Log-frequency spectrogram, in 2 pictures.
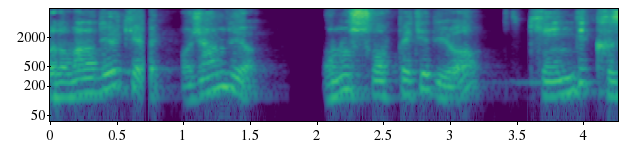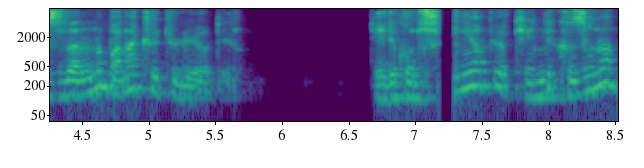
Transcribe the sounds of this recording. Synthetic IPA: od̪abanad̪ijoɾcʰiho̞d͡ʒamd̪ijo̞̰ | onuso̞hpe̞t̪ʰid̪ijo | cʰɛnd̪ikʰɯzlˠaɾɯnɯbanacʰø̞t̪ʰylʲyjo̞̰d̪ḭjo̰ | d̪̥ed̪ikʰo̞nusuunɯjapʰɯjo̞cʰɛnd̪ikʰɯzɯnɯ

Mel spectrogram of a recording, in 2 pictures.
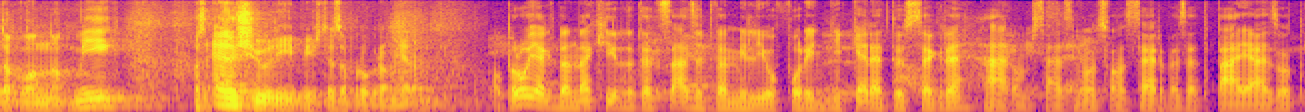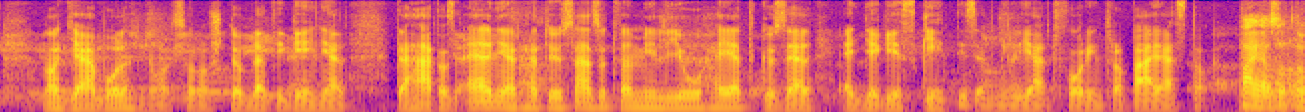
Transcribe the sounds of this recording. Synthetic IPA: t̪ɒkʋɒnːɒkmeːɡ | ɒzɛlʃøːleːpeːʃt̪ɛzɒpro̞ɡrɒmjɛlɛnt̪i̥ | ɒ̰pro̞jɛɡd̪̚bɛmmɛkhird̪ɛt̪ɛt̪saːzø̞t̪ʋɛmːilːijoːfo̞ɾint̪ɲikɛɾɛt̪øsːɛɡrɛhaːɾo̞msa̰ːzɲo̞lt̪sʋɒnsɛrvɛzɛt̪paːjaːzo̞t̪ː | nɒɟːaːboːlɲo̞lt̪soɾo̞ʃt̪ø̞blɛt̪iɡeːɲːɛl | t̪ɛɦaːt̪ɒzɛlɲɛrɦɛt̪øːsaːzø̞t̪ʋɛmːilːioːɦɛjɛt̪kø̞zɛl | ɛɟːɛɡeːskeːt̪ːizɛd̪milːijaːrt̪fo̞ɾint̪rɒpaːjaːst̪ɒ̰kpaːjaːzɒt̪ːɒ

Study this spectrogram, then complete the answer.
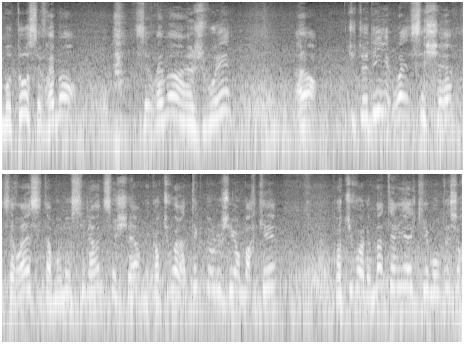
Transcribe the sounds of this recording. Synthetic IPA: mɔt̪osɛvʁɛmɑ̃ | sɛvʁɛmɑ̃ɛ̃ʒwe | alɔʁ | t̪yt̪əd̪iwɛsɛʃɛʁsɛvʁɛsɛt̪ɛ̃mɔnɔsilɛ̃d̪sɛʃɛʁmɛkɑ̃t̪yvwalat̪ɛknɔlɔʒiɑ̃baʁkʲe | kɑ̃t̪yvwaləmat̪eʁjɛlkʲiɛmɔ̃t̪esyʁ

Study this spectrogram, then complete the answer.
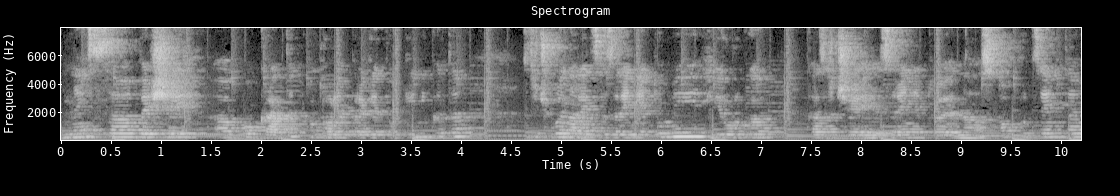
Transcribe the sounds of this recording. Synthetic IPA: d̪nɛsbɛʃɛpokɾat̪əkːont̪ɾɔlɛnpɾɛɡlɛt̪vofklinikət̪ə | fsit͡ʃkoɛnɐɾɛt̪sɐzɾɛniɛt̪omiɡiuɾɡə | kazət͡ʃɛzɾɛniɛt̪oɛnɐst̪ɔpɾot̪sɛnt̪ə

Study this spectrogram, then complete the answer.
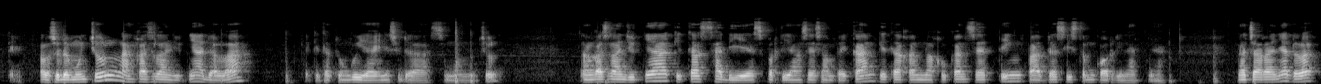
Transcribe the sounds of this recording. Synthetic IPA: okḛkalasudahmuɲt͡ʃʊllaŋkas̬əlaɲd͡ʒut̪̚ɲaːdalah | kajakit̪at̪uŋɡujainisudahsəmuamuɲt͡ʃʊ̰l | laŋkasəlaɲd͡ʒʊt̪̚ɲakit̪asadijasə̥pərt̪ijaŋsajasampajkankit̪aːkanməlakukansɛt̪ɪŋpadasist̪əmkoːrdinat̪ɲa̰ | nat͡ʃaɾaɲaːdalah

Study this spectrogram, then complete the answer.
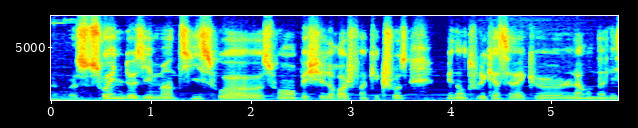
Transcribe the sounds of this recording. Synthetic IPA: swaynd̪øzjɛmːɛ̃t̪ʰiswaø̰swaɑ̃peʃeləʁɔʃɑ̃fɛ̃kʲɛlkʃozmɛd̪ɑ̃t̪ʰulekasɛvʁɛkʰəlaɔ̃nale

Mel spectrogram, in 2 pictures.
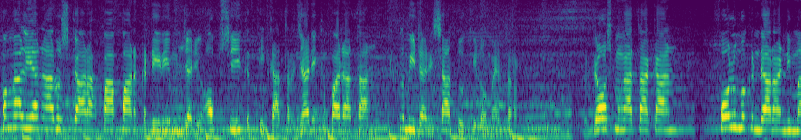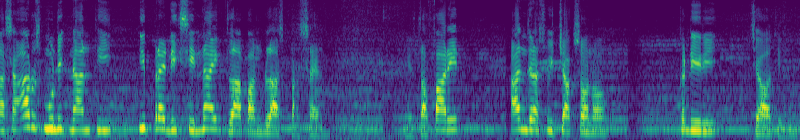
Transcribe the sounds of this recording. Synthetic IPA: pəŋaliɦanaɾʊskəaɾahpaparkədiɾiməɲd͡ʒadiʔɔpsikət̪ikat̪ərd͡ʒadikəpadat̪anləbɪhdaɾisat̪ukilomɛt̪ə̰rɡ̥dɔsməŋat̪akan | folʊmbəkəndaɾandimasaːɾʊsmunɪk̚nant̪idipɾedɪk̚sinaɪk̚d̥əlapanbəlaspərsɛn | mirt̪afaɾɪt̪̚ | and̪ɾeaswit͡ʃaksonɔ | kədiɾid͡ʒawat̪imur

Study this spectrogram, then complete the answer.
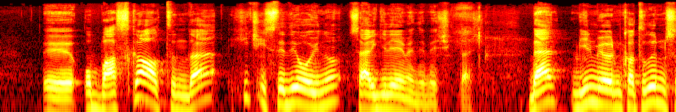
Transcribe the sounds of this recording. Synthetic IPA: ɛːo̞baskaalˠt̪ʰɯnd̪a | hit͡ʃist̪ʰʲe̞d̪iːo̞junusæɾɟilʲe̞jeme̞d̪ibeʃi̥ct̪ʲæ̰ʃ | bænbilʲmijo̞ɾumkʰat̪ʰɯlˠɯɾmɯsɯ

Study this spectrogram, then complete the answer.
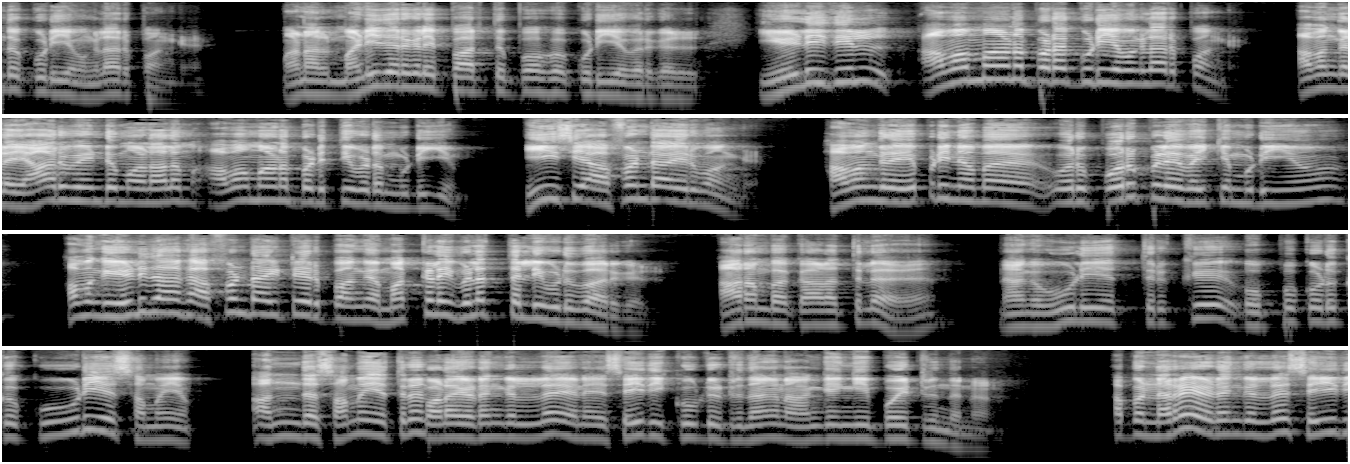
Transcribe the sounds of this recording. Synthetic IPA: nd̪ɐkːuːɽɪjɐʋɐŋɡɐɭaːɪɾɯpːa̰ːŋɡɐ̰ | a̰ːnaːlmɐnɪðɐɾɣɐɭɐɪpːaːɾt̪ɯpːoːɣɐkːuːɽɪjɐʋɐɾɣɐ̰ɭ | ɛɭɯðɪlɐʋɐmaːnɐpːɐɽɐk̬ːuːɽɪjɐʋɐŋɡɐɭaːɪɾɯpːaːŋɡɐ | ɐʋɐŋɡɐɭɐjaːɾɯʋeːɳɖɯmaːnaːlɯmɐʋɐmaːnɐpːɐɽɯt̪ːiʋɪɽɐmʊɽɪjɯ̰m | iːsɪjaɐfɛɳɖaːjɪɾɯʋaːŋɡɐ̰ | ɐʋɐŋɡɐɭɛpːɐɽinɐmːɐɔɾɯpɔɾɯpːɪleːʋɐɪkːɐmʊɽɪjʊ̃ | ɐʋɐŋɡɐɛɻɯðaːɣɐːfɛɳɖaːɣɪʈːeːɪɾɯpːaːŋɡɐmɐkːɐɭɐɪʋɪɭɐt̪ːɐɭːiʋɪɽɯʋaːɾɣɐ̰ɭ | aːɾɐmbɐkːaːlɐt̪ːɪlɐ̰ | naːŋɡɐuːɭɪjɐt̪ːɪrkɯɔpːɯkɔɽɯkːɐkːuːɽɪjɐsɐmɐjɐm | ʔɐnd̪ɐsɐmɐjɐt̪ːɪlɐpɐlɐɪɽɐŋɡɐɭɪlɐɛnɐsɛjðikːuːʈ̬ːɪʈːɾɯnd̪aːŋɡɐnãːɐŋɡeːŋɡeːj̃poːjɪʈːɪɾɯnd̪ɐnːa̰ːnɐ̰ | ɐpːoːnɪɾɐjɐɪɽɐŋɡɐɭɪlɐsɛjði

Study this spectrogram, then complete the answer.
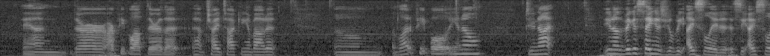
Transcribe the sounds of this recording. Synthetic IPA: ɨ̃nðə˞ə̰˞pʰipl̩ˠaʊt̪̚ðə˞ðɨ̰t̚hɨv̥tʰɹ̥aɪd̚tʰɔkɪ̃ŋɨbaʊɾɪt̚ | ʌ̃məlɔɾʌv̥pʰipl̩ˠjɨnoʊd̥ɨnət̚ | jɨnoʊðəbɪɡɨst̪̚θɪ̃ŋɨzjulˠbiʔaɪsəleɪɾɨdɪ̰tsðiʔaɪsəl

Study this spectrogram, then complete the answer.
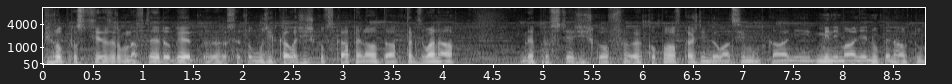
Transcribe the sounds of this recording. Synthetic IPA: b̥ɪlopɾoscɛzɾovnaft̪ɛːdobjɛsɛt̪omur̝ikalaʒɪʃkofskaːpɛnalt̪at̪aɡzvanaː | ɡdɛpɾoscɛʒɪʃkofkopalfkaʒdiːmdomaːt͡siːmut̪kaːɲiːmɪnɪmaːlɲɛjɛdnupɛnalt̪u

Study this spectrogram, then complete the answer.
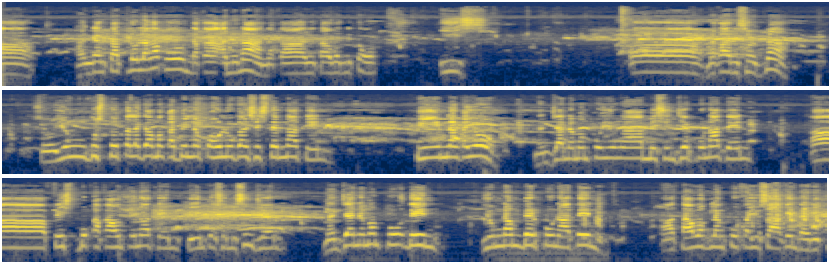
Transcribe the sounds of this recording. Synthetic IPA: ahɐŋɡaŋt̪ɐt̪lo̞lɐŋɐko̞nɐkaʔɐno̞nanɐkaɪt̪aːwɐɡ̚nɪt̪o̞ʔɪs | ʔaːnɐkɐɾɪsolv̚na | so̞jʊŋɡʊst̪ot̪ɐlɐɡaŋmɐɡ̚ʔɐbilnɐŋpɐhʊlʊɡansɪst̪ɛmnaːt̪ɪn | piʔɪmlaŋkɐjo̞nɐnd͡ʒanːɐmanpʊjʊŋamɛsɪnd͡ʒɛɾpʊnaːt̪ɪn | ʔaːfɛjsbʊk̚ʔɐkawnt̪̚pʊnaːt̪ɪnpiːʔɪmkɐjosɐmɛsɪnd͡ʒɛɾnɐnd͡ʒanːɐmanpʊd̪ɪn | jʊŋnambɛɾpʊnaːt̪ɪn | ʔaːt̪aːwɐɡlaŋpʊkɐjo̞sɐʔaːkɪnd̪aːhɪl

